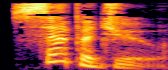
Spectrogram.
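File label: "sapajou", British English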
